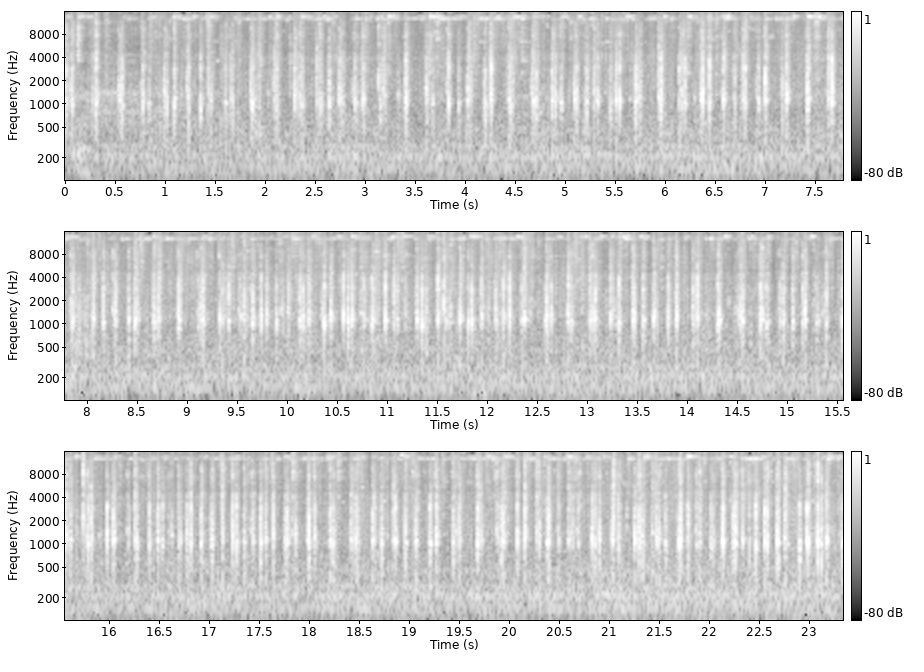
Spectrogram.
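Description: Hooves of three Shetland ponies trotting together on a tarmac road: a rapid, steady run of overlapping clip-clop hoofbeats.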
